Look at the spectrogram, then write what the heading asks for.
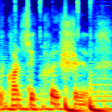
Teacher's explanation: That accent falls on the 3rd syllable.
